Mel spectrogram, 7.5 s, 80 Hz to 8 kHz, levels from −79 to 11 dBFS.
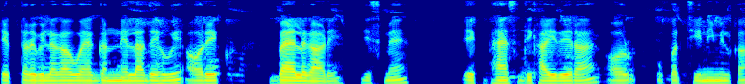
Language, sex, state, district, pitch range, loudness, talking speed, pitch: Hindi, male, Bihar, West Champaran, 100-105 Hz, -22 LUFS, 195 wpm, 105 Hz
